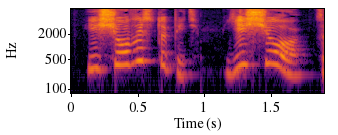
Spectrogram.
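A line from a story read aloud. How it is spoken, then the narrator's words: Crowd shouting. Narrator (Russian): закричали зрители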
